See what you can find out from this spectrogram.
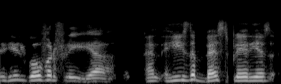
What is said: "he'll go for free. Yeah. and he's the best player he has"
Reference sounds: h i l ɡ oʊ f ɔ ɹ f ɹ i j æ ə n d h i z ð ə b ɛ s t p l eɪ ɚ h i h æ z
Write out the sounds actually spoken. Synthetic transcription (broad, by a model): h i l ɡ oʊ f ɔ ɹ f l i j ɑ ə n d h i z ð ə b ɛ s t p l eɪ ɚ h i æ z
